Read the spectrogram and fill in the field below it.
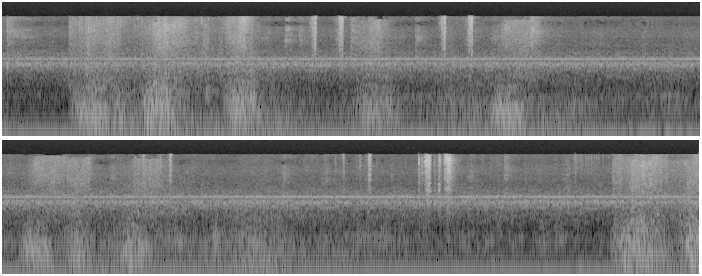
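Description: Footsteps thud steadily on grass.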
